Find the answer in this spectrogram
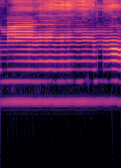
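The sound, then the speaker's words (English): A voice imitates the NASCAR race sound played through trackside speakers: one sustained, buzzing engine drone held at a constant pitch with no Doppler shift. “because wherever they are, that's the sound of the race.”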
